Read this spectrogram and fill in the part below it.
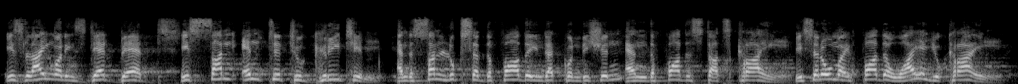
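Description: A man with a high-pitched voice rings out in a long, echoing hall. He preaches an Islamic sermon with dramatic emphasis, leaning on repetition and rhetorical questions in an impassioned delivery. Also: animated, normal speed, few pauses. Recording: long reverberant hall echo.

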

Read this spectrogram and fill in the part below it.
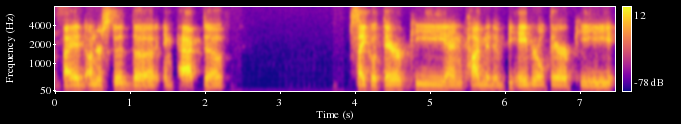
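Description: A man's voice: medium pitch, fairly bright tone, dull audio. A man from Pakistan, chatting easily as a podcast guest, laughing often between thoughts. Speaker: podcast guest, startup CEO. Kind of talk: casual interview conversation.

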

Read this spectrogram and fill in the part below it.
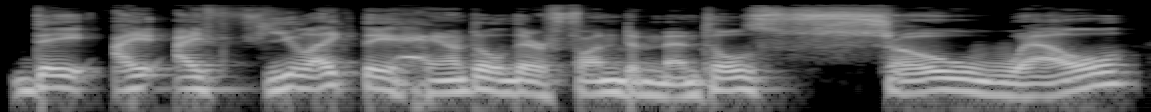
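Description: A man's voice: mid-range voice, unhurried. A man hosting a podcast, talking about films with enthusiasm, stammering and often restarting his sentences. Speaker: podcast host. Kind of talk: casual film discussion.

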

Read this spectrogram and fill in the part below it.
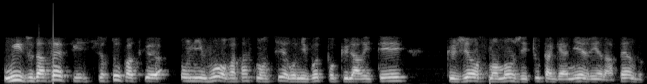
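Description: Fast-talking rapper over a phone line. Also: male voice, on the high side, steady tone. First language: Tunisian Arabic. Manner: rambling, full of restarts and fillers. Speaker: rapper, interview guest. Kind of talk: radio interview answers.

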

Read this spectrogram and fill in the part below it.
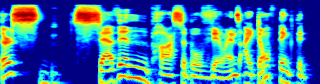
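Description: A man with an average-pitched voice talks slowly in a casual podcast chat. He speaks haltingly, often stammering and repeating the start of a word as he thinks aloud. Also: big pitch swings. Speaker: pop culture podcast co-host. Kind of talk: casual unscripted podcast discussion.

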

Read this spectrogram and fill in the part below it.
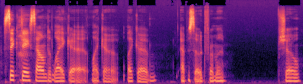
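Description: A young woman co-hosting a podcast, soft-spoken and rambling a little, getting over a cold. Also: deep voice, takes it slowly, vocal fry, no echo, studio quality. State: recovering from a cold. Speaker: podcast co-host. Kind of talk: casual podcast chat.

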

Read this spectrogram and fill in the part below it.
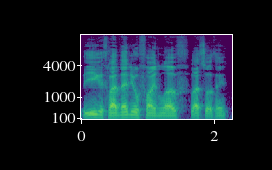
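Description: A man's voice: lowish voice, flat delivery, brisk, creaky. A man co-hosting a podcast, talking casually and wryly about a video game. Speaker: podcast co-host. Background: plucked guitar music.

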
